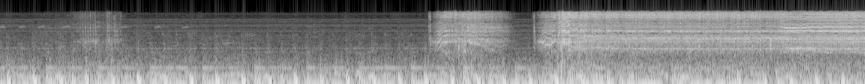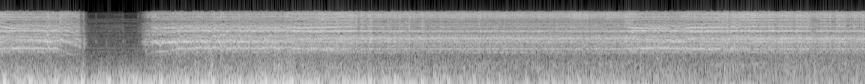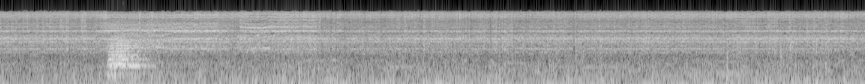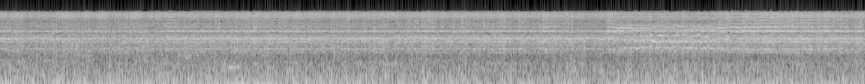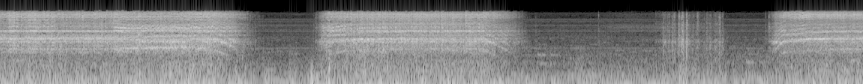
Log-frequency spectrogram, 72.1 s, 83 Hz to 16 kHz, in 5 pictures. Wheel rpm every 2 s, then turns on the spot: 10, 0, 0, 30, 80, 200, 200, 160, 80, 180, 200, 200, 190, 200, 200, 190, 200, 200, 200, 200, 200, 200, 200, 200, 200, 200, 200, 190, 200, 200, 130, 60, 180, 10, 20, 110.
0-2 68-70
